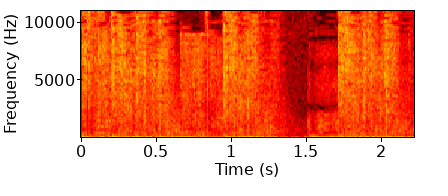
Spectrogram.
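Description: An 88 gun fires in a video game, part of a dense barrage of loud gunfire and explosive bursts that carries on nearly without a gap, with no speech.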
